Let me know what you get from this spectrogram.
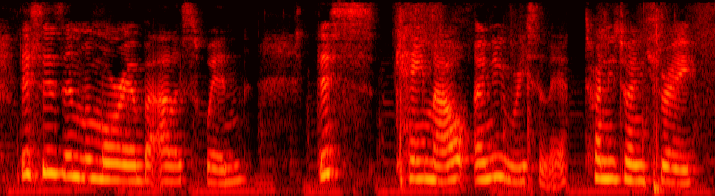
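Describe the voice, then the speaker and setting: The pace is moderate. Pitch variation is ordinary. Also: woman. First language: not English. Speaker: book youtuber. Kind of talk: casual vlog book review. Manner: animated, enthusiastic; halting, repeats words.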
